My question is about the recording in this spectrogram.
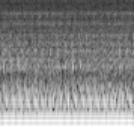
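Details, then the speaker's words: Land Rover Discovery Sport HSE diesel after new turbo fitted, old turbo rubbing on its casing: smooth, even idle with steady low drone, no rubbing, scraping or whistle; normal turbo sound. "So that's normal, completely normal turbo sound now. So obviously it was that rubbing on that casing."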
